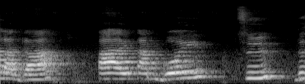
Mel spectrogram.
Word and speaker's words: gare: It's not gare, it's gare. The R is silent.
